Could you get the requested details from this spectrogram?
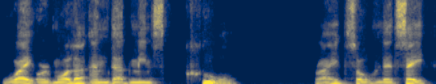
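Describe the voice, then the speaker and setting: A Latin American man teaching Spanish slang in a live online lesson, explaining slowly with drawn-out vowels. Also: fairly low pitch, animated, darkish tone, slightly rough.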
